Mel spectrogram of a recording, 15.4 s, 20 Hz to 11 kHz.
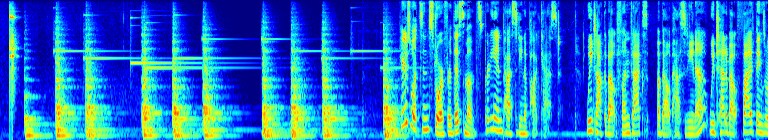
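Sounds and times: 
glasses clinking in a toast: 0.2 - 4.4, 5.3 - 8.1
speech: 8.2 - 15.3.

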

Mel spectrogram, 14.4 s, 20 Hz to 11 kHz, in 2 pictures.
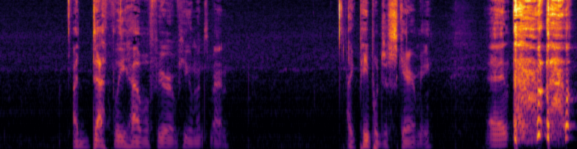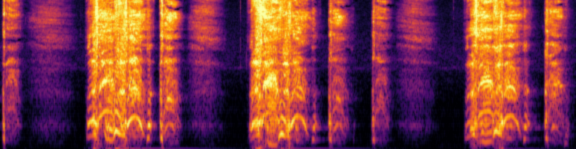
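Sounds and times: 
speech: 0.9 - 3.0, 4.3 - 5.5, 6.1 - 7.2
harsh throaty coughing: 6.4 - 7.6, 8.3 - 12.2, 13.0 - 14.4.

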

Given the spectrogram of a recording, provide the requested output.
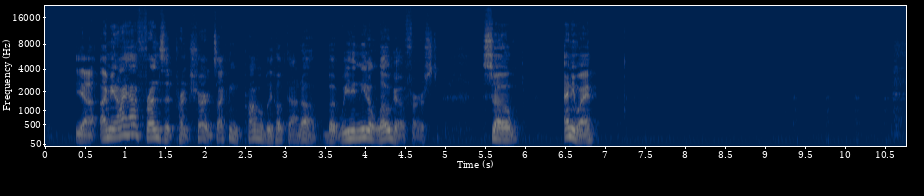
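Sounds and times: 
speech: 0.4 - 7.0
dog panting in quick soft breathy bursts: 7.0 - 10.7.

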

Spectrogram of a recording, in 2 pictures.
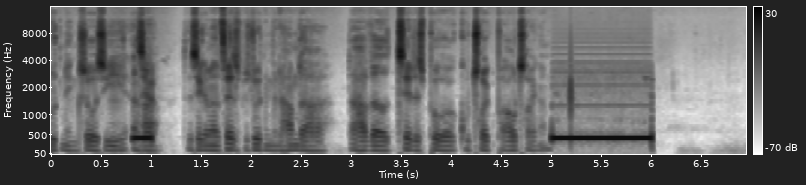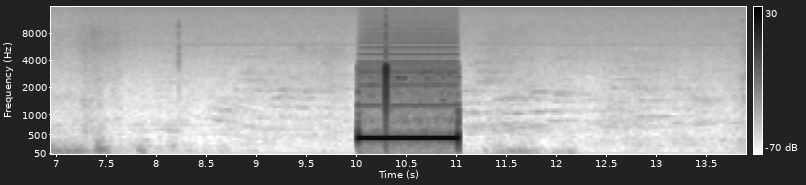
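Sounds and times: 
speech: 0.0 - 5.2
telephone busy signal beeps: 0.8 - 1.1, 5.0 - 6.0, 10.0 - 11.0.

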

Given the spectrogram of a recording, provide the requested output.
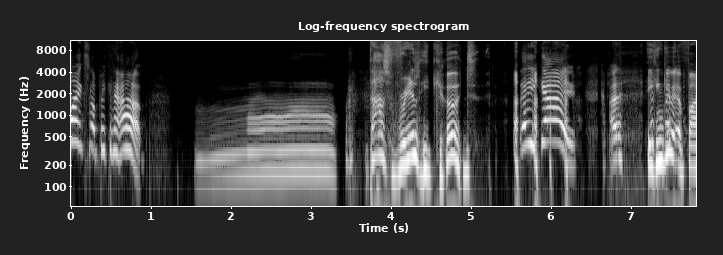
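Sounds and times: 
speech: 0.1 - 2.6, 3.4 - 7.8
person imitating a cow mooing: 1.6 - 3.6
laughter: 4.7 - 7.8.

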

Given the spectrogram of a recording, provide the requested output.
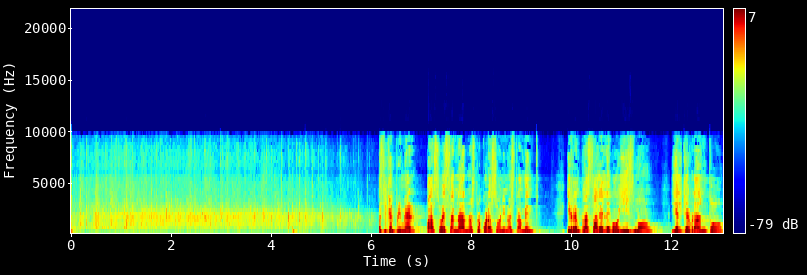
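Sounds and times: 
audience applauding: 0.0 - 6.3
speech: 6.2 - 13.0.

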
